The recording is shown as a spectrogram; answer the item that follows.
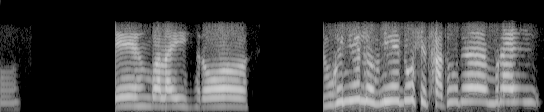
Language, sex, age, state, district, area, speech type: Bodo, female, 45-60, Assam, Baksa, rural, conversation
